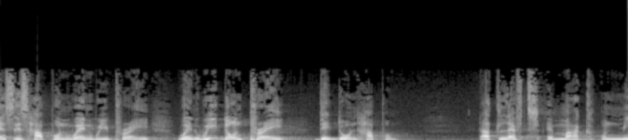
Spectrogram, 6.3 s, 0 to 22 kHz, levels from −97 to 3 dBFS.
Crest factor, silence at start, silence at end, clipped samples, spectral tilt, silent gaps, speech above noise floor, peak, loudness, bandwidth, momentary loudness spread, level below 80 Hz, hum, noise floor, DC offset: 16 dB; 0 s; 0 s; under 0.1%; -6 dB/octave; none; 39 dB; 0 dBFS; -16 LUFS; 11.5 kHz; 8 LU; -54 dBFS; none; -54 dBFS; under 0.1%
